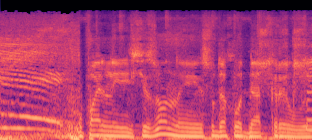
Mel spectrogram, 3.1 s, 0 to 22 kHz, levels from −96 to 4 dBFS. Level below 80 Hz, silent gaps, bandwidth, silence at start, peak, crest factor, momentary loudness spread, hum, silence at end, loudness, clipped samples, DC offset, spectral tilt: -24 dBFS; none; 16.5 kHz; 0 s; -2 dBFS; 10 dB; 2 LU; none; 0 s; -13 LUFS; under 0.1%; under 0.1%; -4.5 dB/octave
